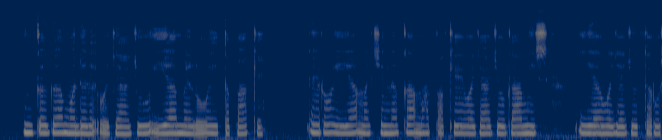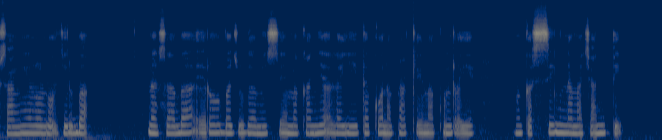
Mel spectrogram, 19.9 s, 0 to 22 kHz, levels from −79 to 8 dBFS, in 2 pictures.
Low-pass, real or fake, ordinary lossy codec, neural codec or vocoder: none; fake; none; vocoder, 48 kHz, 128 mel bands, Vocos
